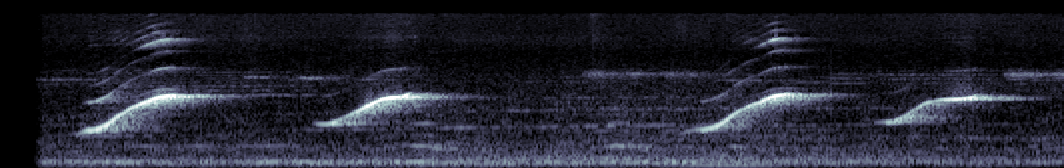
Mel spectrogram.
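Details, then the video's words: Alexandrine parakeet in India, West Bengal, Burdwan, described as happy and playful, giving four loud rising whistled calls, each sweeping upward and levelling off, spaced about one to two seconds apart, over a low indoor hum. "The happy playful alexandrine bird"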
